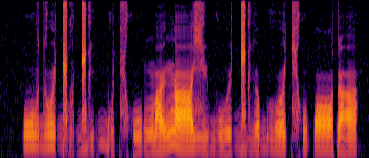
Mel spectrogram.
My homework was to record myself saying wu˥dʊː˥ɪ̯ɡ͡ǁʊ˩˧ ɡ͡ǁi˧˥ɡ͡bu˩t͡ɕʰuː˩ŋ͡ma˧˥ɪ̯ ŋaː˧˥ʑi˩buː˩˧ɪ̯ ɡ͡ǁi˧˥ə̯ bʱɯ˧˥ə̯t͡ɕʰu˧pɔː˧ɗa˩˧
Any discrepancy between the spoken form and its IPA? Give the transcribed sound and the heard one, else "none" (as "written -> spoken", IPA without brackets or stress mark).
ɯ˧˥ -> ʊ˧˥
